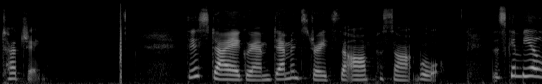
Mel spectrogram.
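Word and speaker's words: en passant: move to escape check it is pronounced as on in french it means in passing it is a way for pawns to capture without touching this diagram demonstrates the on passant rule this can be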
